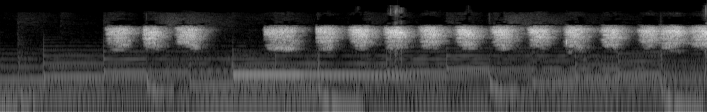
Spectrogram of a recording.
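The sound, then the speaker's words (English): Pet birds call in shrill, high chirps: a quick burst of three, a short pause, then a long, evenly paced run of many more. “And those are my birds. Say hello.”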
